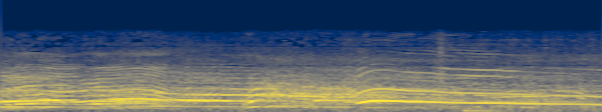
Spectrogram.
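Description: Several men's voices shouting and calling out over each other, then one long drawn-out call that falls slowly in pitch over the last couple of seconds.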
